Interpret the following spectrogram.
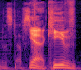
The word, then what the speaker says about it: Kyiv: This is one of those things that we've been so familiar with the Anglification of Kiev. Yeah, it's never been Kiev. It's always through Chicken Kiev and KIEV and all that. It's really pronounced Kyiv, and that's the Ukrainian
